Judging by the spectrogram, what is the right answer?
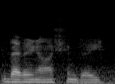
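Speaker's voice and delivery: talking through a mouthful of food; words round a bite of fish; mouth full. Real, not acted. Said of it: "I shouldn't speak with my mouth full".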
